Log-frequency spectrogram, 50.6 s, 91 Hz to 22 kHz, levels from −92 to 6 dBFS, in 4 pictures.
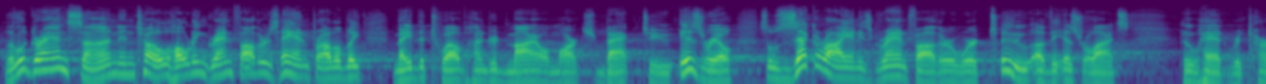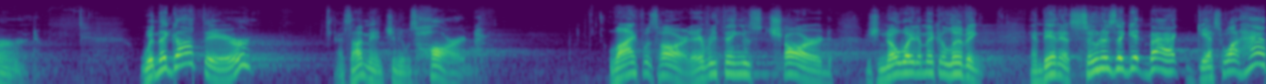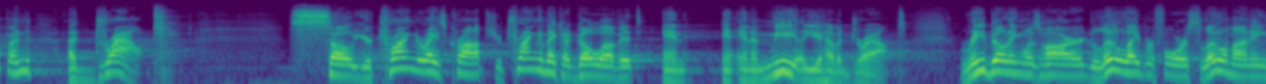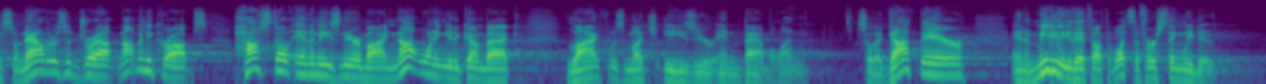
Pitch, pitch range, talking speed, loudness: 150 Hz, 115-190 Hz, 155 wpm, -22 LUFS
